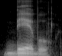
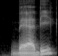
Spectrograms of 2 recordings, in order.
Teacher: the pronunciation of the E changes from a closed E, which is like the E sound in say, to an open E, which is like the E sound in the word air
